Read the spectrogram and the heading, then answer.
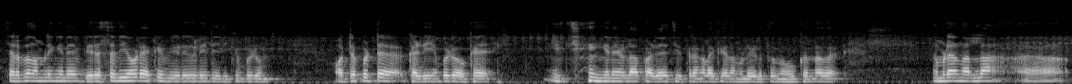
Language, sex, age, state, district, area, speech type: Malayalam, male, 45-60, Kerala, Idukki, rural, spontaneous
